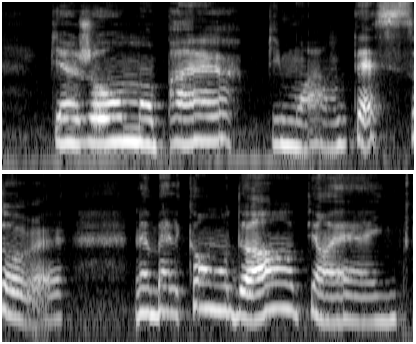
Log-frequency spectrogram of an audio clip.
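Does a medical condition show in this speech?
Yes: Friedreich's ataxia; degenerative neuromuscular disease; onset age 13.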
